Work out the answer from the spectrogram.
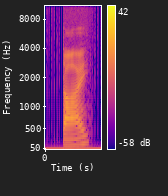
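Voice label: "dai" second tone, Chinese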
